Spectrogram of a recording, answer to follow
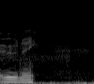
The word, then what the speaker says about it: Ooni: the idea of cooking a pizza outside the uni pizza oven though and that's how you pronounce it uni is over 200 pounds so i thought we'd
